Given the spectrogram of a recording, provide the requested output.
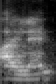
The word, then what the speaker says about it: island: S is silent in that. It is pronounced as the island.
